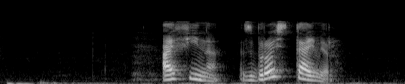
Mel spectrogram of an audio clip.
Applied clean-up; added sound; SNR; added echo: none; none; none; none.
